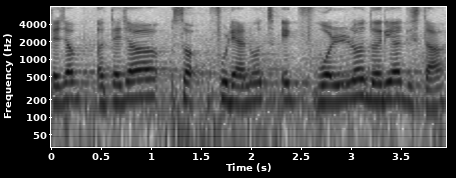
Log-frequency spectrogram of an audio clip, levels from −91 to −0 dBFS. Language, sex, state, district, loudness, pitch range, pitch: Konkani, female, Goa, North and South Goa, -14 LUFS, 180-200 Hz, 195 Hz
